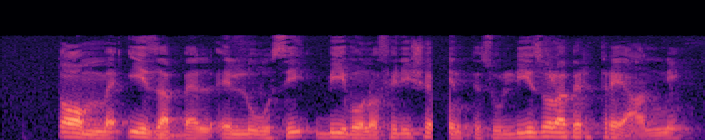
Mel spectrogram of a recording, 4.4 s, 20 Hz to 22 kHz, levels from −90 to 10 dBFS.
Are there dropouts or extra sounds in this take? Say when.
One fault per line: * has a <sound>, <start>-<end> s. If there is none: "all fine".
* has a dropout, 2.7-2.8 s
